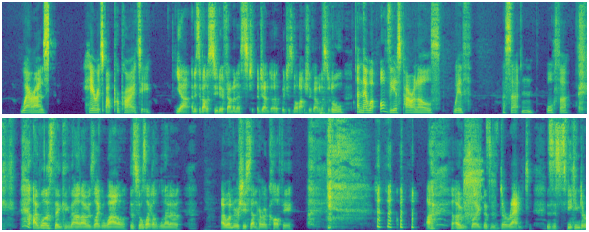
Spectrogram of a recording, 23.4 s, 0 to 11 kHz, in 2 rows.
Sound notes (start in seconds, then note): 17.9 laughs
